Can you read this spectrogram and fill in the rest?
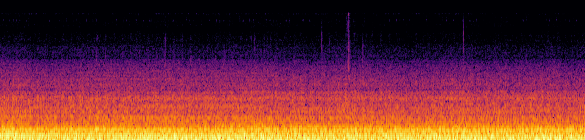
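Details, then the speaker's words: Car after its front left wheel bearing was replaced, cruising; noise unchanged, so the tires are suspected: deep steady roar with a slow throb, rising with road speed; tire roar. "thought the sound was coming from the left driver's side which it is so we changed that one out and the sound is still there so i'm gonna take a second look at the tires"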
